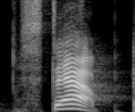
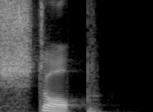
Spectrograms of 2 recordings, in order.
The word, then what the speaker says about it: Stapp: Wait, is that how you pronounce his last name? – Stapp, S-T-A-P-P. Can you imagine if this whole time he was like, you guys, it's stop.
